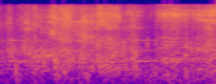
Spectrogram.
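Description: Gift wrapping paper being torn and crumpled by hand as a box is unwrapped: a continuous rustling and ripping.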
